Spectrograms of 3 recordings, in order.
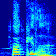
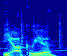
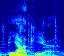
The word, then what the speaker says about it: Byakuya: Ah, Bakula. It's Byakuya. Thank you for pronouncing it Byakuya.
